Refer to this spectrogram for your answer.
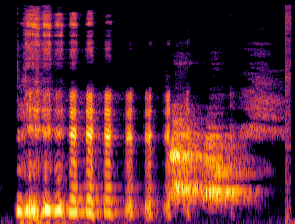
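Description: dog barking

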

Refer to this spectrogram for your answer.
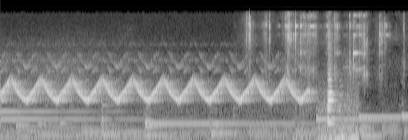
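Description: car alarm going off

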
